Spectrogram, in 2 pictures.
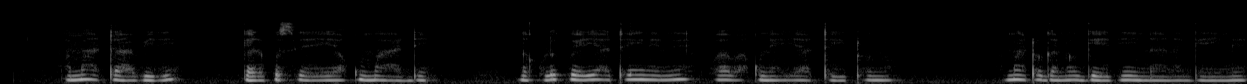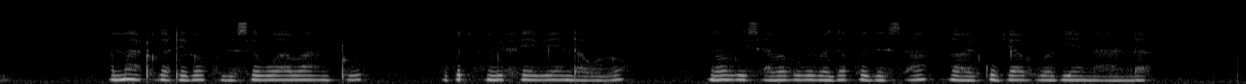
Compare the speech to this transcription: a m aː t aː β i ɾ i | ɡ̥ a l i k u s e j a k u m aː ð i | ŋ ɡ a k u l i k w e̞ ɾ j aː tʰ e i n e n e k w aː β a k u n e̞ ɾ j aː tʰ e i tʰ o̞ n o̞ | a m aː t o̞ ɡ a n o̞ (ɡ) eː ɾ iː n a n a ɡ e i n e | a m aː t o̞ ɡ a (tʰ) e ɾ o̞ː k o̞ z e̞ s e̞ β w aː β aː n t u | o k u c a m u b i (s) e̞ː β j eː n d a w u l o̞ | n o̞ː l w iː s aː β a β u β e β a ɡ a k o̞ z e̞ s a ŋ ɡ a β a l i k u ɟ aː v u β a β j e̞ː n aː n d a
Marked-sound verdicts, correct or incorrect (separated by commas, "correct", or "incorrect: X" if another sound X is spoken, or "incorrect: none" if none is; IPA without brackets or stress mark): correct, incorrect: t, incorrect: f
